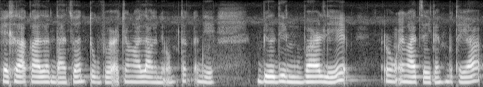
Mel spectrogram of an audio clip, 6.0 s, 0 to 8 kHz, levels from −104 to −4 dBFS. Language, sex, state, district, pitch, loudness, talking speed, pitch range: Mizo, female, Mizoram, Aizawl, 185 Hz, -14 LUFS, 250 wpm, 175-190 Hz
